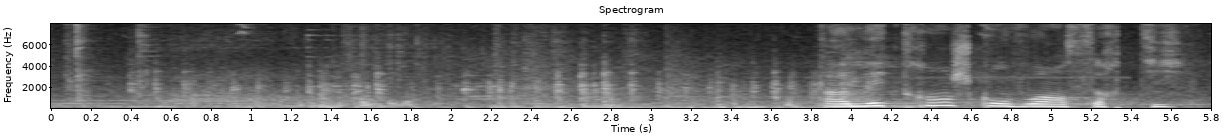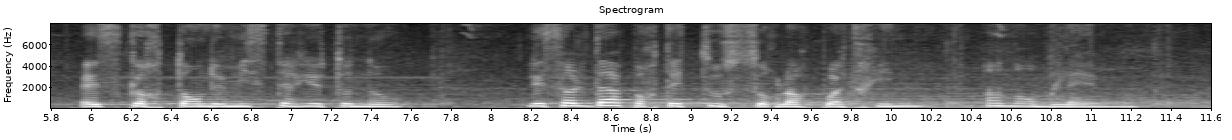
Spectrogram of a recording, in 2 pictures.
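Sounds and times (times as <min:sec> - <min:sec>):
large gates grinding open: 0:00.0 - 0:07.1
speech: 0:03.9 - 0:07.6, 0:08.2 - 0:11.4.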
